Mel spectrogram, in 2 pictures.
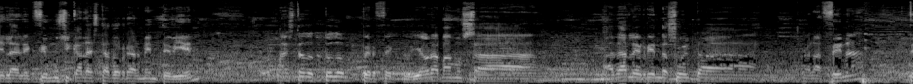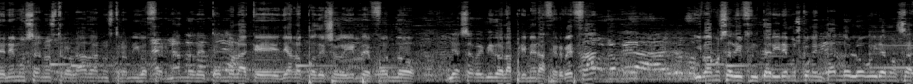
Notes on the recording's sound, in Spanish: Programas grabado desde dentro de la Gala XI de FAFBA.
